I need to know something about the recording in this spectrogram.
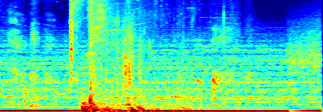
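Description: A body thuds heavily to the ground in a brief scuffle.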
